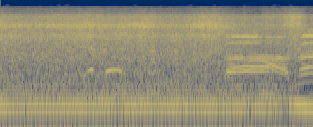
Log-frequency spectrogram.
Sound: cheering

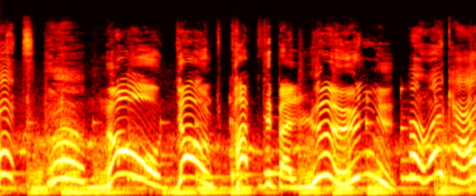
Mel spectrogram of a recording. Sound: gasps

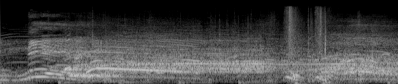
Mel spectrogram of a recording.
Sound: cheering

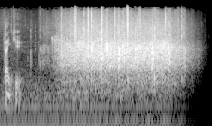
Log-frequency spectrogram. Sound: clapping

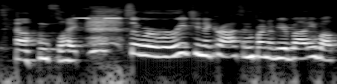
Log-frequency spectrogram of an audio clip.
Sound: timer beeps

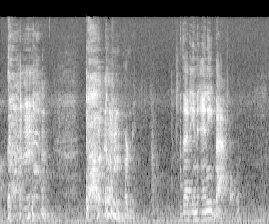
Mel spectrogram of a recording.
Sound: coughs

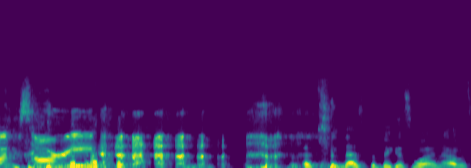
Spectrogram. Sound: laughing

